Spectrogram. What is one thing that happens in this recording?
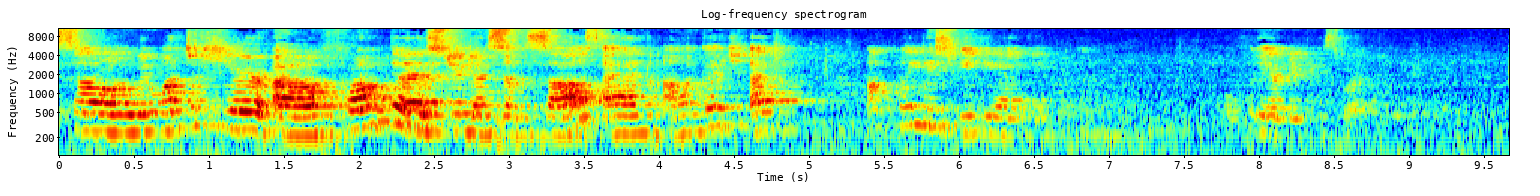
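A young woman speaks into a microphone over loudspeakers in a large echoing hall.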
